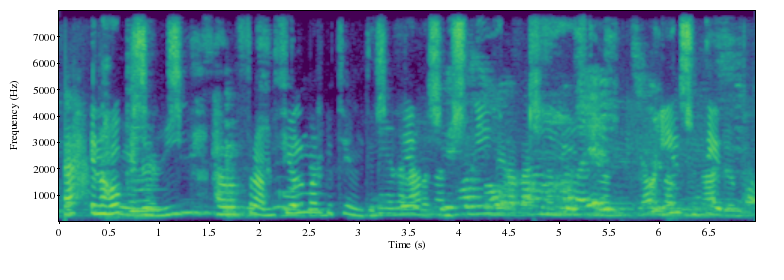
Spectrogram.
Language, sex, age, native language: Icelandic, female, 18-19, Icelandic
